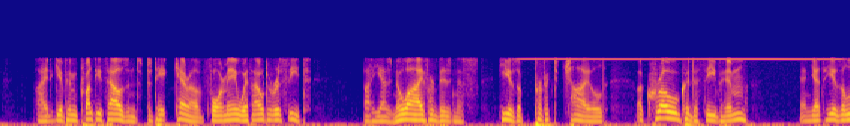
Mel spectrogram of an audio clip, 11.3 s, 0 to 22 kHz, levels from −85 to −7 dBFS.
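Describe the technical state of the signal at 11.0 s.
A thin, steady whistle near 3.7 kHz sits behind the speech at 11.0 s, wavering slightly in level and staying well below the voice. It is a feedback whistle that begins at 6.77 s and lasts to the end of the clip. The likely cause is a loudspeaker-to-microphone loop held right at the edge of feedback, so one frequency keeps ringing without building up. The tone sits just under the 4 kHz ceiling of the telephone-band coding.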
